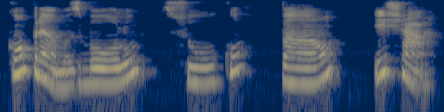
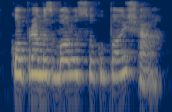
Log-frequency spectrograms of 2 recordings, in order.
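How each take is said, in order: First: Short pauses separate the listed items. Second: The items run together with no pauses. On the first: The speaker calls it right. "depois da palavrinha bolo você tinha que dar uma pausa" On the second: The speaker calls it wrong. "Vamos tirar a vírgula. ... Como se fosse tudo uma palavrinha só"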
